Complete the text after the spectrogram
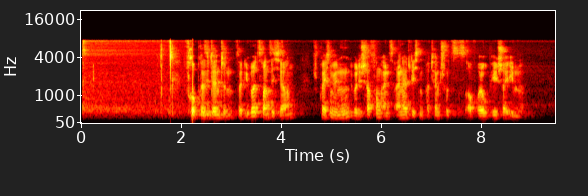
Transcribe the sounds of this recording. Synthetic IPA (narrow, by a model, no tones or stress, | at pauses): fʁ̥aʊpʁ̥ɛzidɛntʰɪnzaɪtʔyːbɐt͡sv̥ant͡sɪçjaːʁən | ʃpʁ̥ɛçn̩viːɐnuːnʔyːbɐdiːʃafʊŋʔa̰ɪnəsʔa̰ɪnhaɪtʰlɪçn̩pʰatʰɛntʃʊt͡sə̥sa̰ʊfʔɔʏʁ̞opʰɛːɪʃɐʔeːbənə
